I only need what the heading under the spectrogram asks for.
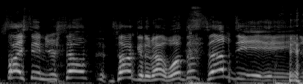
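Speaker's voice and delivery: high, playful theatrical command; calling out. Pretend. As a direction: order the absent editor about with mock urgency. Keeps hailing the absent editor.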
